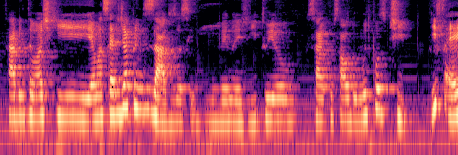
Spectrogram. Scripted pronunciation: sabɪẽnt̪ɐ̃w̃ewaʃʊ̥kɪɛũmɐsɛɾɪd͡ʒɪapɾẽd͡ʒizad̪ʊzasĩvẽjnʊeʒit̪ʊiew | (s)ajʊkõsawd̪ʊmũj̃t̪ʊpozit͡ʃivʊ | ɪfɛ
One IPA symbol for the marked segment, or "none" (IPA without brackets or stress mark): s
